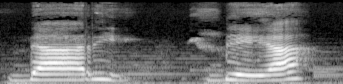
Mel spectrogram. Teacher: Dilafalkan dengan menempelkan ujung lidah pada bagian belakang gigi atas untuk menghambat udara dari paru-paru dan kemudian melepaskan udara itu. Ada juga yang menempelkan ujung lidah pada gusi sehingga tercipta bunyi alveolar. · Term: konsonan hambat dental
